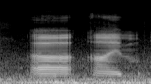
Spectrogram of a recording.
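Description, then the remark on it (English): A steady low engine hum rumbles through the whole stretch in a truck cab while driving to a work job. Two brief, tonal voice-like sounds rise over the drone partway through. “So, as you can maybe tell from the humming, I am back in a truck, baby.”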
